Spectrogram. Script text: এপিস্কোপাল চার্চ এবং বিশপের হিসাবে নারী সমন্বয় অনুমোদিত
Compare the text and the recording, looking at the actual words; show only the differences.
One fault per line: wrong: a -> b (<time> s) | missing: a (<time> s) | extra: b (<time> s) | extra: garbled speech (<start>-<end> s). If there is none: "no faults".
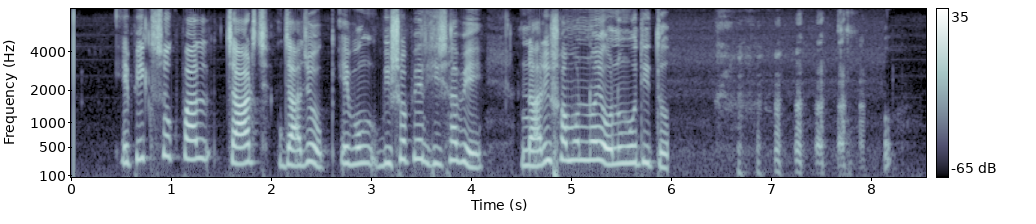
extra: যাজক (2.1 s)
